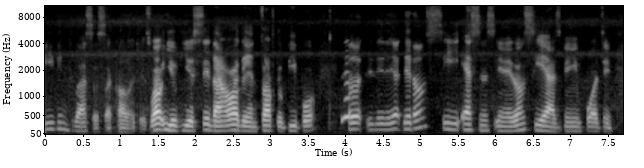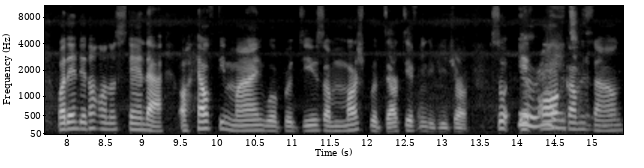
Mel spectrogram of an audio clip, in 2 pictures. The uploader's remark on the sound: The noises in the background is a living proof that I live in a Liberian home. You can’t avoid the noise!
